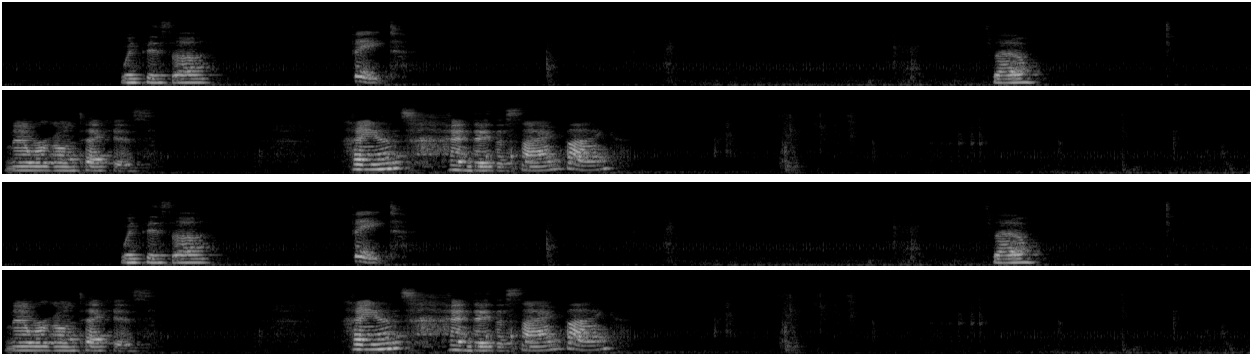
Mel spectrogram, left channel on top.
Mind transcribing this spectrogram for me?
with his feet. So now we're going to take his hands and do the same thing.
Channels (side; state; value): both; identical; correlation 1.00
